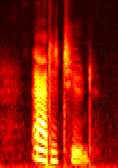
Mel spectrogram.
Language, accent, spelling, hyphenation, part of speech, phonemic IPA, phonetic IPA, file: English, US, attitude, at‧ti‧tude, noun / verb, /ˈætɪˌtud/, [ˈæɾɪˌtud], En-us-attitude.ogg
- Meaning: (noun) 1. The position of the body or way of carrying oneself 2. A disposition or state of mind 3. Unpleasant behavior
